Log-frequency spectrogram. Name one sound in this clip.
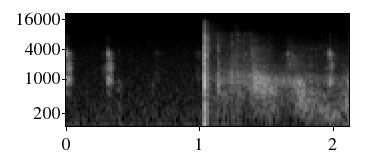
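A shotgun fires a single loud shot.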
